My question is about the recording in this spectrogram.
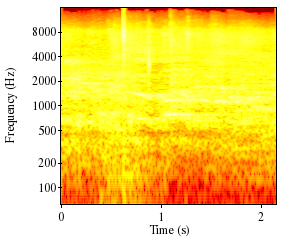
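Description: Voices calling out in an echoing hall around an amateur boxing ring, with two sharp knocks about half a second and a second in.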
